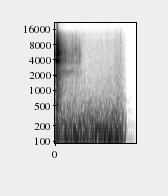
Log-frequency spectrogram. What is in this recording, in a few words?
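Vinyl Shaker; drum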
